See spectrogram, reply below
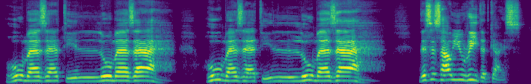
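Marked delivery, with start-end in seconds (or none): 0.1-4.7 recited humazatil lumazah, stopping with a ha; Quran recitation. Shown as a demonstration. Teacher reciting the verse for students. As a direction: read it as a recitation, ending on the ha. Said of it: "So you say".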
